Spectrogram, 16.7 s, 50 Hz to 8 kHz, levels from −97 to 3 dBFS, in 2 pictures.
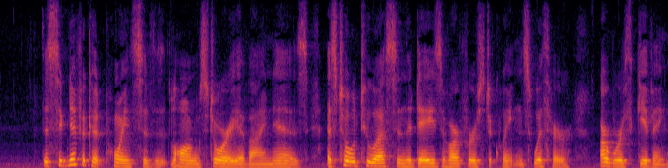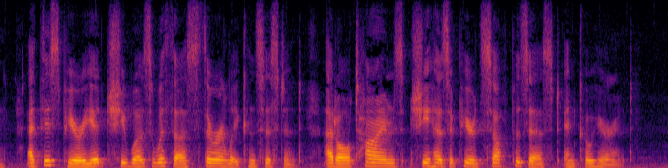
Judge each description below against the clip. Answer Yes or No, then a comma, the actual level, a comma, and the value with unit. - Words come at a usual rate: Yes, average, 160 wpm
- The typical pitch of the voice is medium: Yes, medium, 150 Hz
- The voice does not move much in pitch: Yes, narrow, 2.2 semitones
